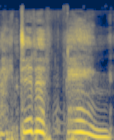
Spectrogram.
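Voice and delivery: high, slow, meekly proud; Fluttershy. Retold or imitated. Host mimicking Fluttershy's tiny contribution, high meek pride. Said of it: "Fluttershy is the epitome of".

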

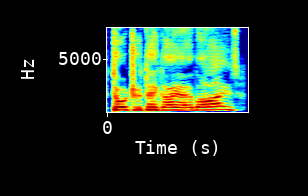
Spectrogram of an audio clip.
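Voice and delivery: high, loud hammed-up retort; over-the-top imitated outburst; mock outraged yell. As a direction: shout it in exaggerated indignation. Acting out a heated retort.

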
